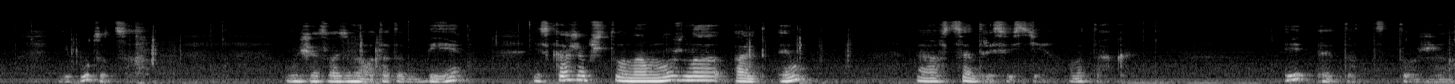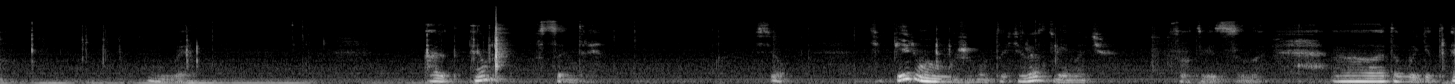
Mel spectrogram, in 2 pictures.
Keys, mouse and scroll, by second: 1.3 ctrl+z, 2.1 click, 3.6 b, 5.1-8.0 right drag, 8.0 alt+m, 11.4 click, 12.7 click, 15.4 ctrl+z, 16.4 b, 19.3 alt+m, 23.0 click, 24.7 shift+click, 25.4-27.6 scroll down 2, 29.0 s.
